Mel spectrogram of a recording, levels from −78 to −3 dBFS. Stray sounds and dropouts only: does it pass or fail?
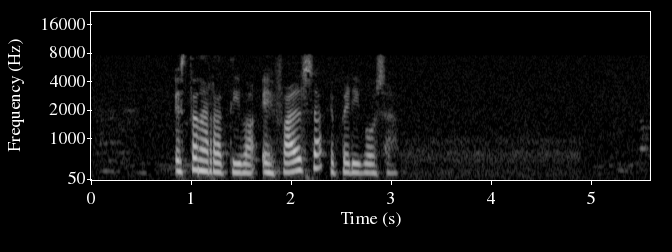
pass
